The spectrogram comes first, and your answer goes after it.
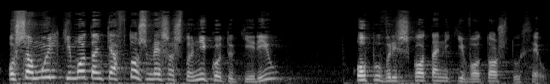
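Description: A man's voice: high-pitched, expressive, a bit bright. A man preaching a sermon, explaining scripture and asking his listeners rhetorical questions.

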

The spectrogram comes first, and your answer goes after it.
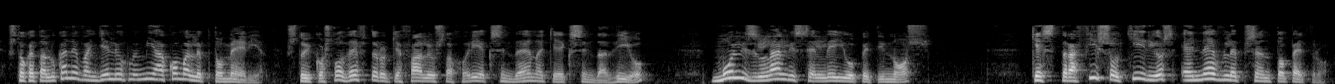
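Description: Here a man with a husky voice on the high side explains a Bible passage in a sermon, first reading the verses and then putting them into plain, everyday words. His manner is animated, and he performs the voices of the quoted speakers. It's a dull, lo-fi recording.

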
